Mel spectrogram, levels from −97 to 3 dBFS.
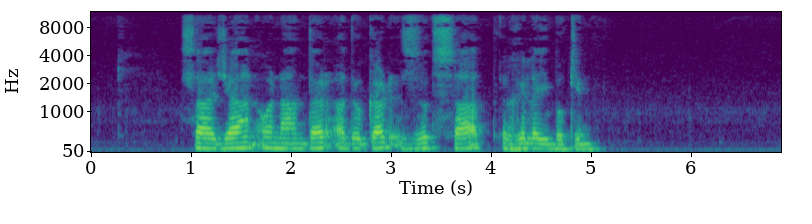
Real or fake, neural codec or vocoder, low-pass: fake; vocoder, 44.1 kHz, 128 mel bands every 512 samples, BigVGAN v2; 10.8 kHz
